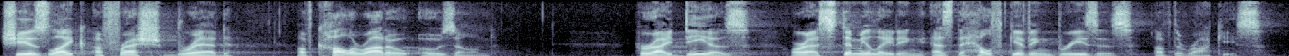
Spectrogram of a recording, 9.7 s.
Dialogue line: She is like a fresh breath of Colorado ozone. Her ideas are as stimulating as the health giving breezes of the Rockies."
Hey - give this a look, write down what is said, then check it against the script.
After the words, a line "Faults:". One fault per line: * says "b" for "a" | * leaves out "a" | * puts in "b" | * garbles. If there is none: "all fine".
She is like a fresh bread of Colorado ozone. Her ideas are as stimulating as the health giving breezes of the Rockies."
Faults:
* says "bread" for "breath"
